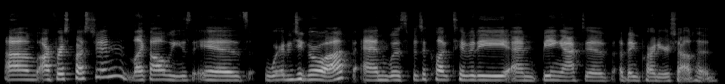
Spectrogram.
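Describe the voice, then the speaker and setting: A woman co-hosting a podcast, asking questions casually and reacting warmly to the guest. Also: medium pitch, moderate pace, hardly any pauses. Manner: friendly, reactive, laughs along. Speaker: podcast co-host.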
